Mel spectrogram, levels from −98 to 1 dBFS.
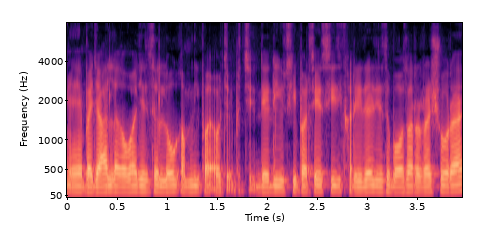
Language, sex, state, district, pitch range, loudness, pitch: Hindi, male, Punjab, Kapurthala, 105-110 Hz, -20 LUFS, 105 Hz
